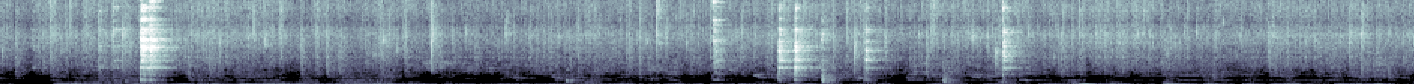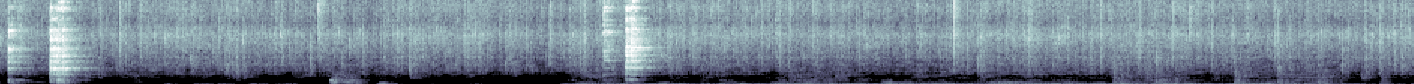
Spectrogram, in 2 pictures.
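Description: Food sizzling on the hot top plate of an electric raclette grill, a steady frying hiss, with sharp clinks of metal cutlery against plates and the grill every few seconds.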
